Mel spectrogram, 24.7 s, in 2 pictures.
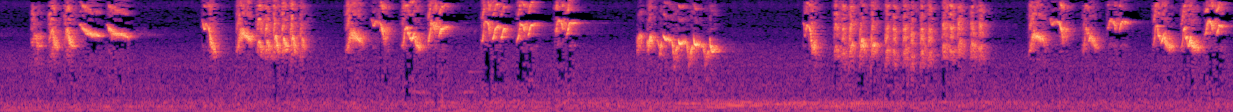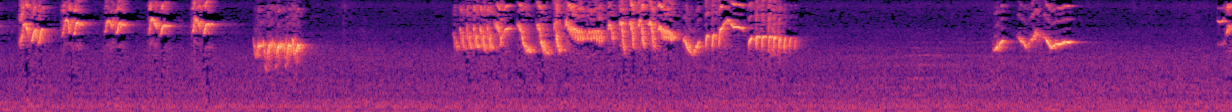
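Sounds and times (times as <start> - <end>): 
bimaculated lark song: 0.3 - 7.3, 8.0 - 15.5, 16.8 - 20.4, 22.3 - 23.2.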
